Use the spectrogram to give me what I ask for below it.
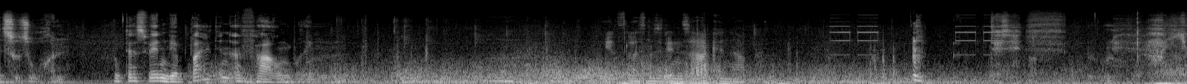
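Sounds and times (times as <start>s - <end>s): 
speech: 0.0s - 4.2s, 6.1s - 7.6s, 9.1s - 9.3s
low rumble: 0.0s - 11.8s
mobile phone text message alert: 9.6s - 10.0s.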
